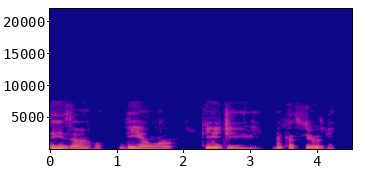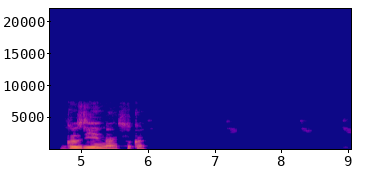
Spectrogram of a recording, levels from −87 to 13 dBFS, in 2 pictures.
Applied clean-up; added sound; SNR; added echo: none; none; none; none.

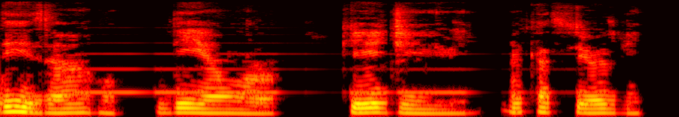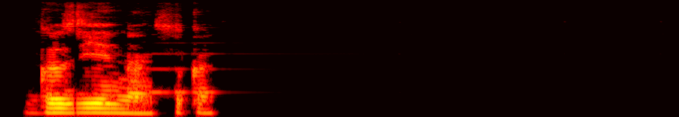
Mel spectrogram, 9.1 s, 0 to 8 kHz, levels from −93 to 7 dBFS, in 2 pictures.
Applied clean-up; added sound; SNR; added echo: neural mask model RNNoise.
